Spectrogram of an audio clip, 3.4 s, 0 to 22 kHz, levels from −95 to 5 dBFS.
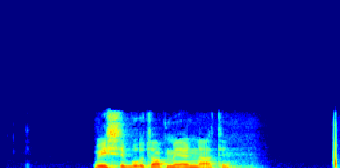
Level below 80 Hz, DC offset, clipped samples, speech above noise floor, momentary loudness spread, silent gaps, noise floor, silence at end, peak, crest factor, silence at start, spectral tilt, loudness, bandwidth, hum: -56 dBFS; under 0.1%; under 0.1%; 70 dB; 14 LU; none; -88 dBFS; 0.05 s; -2 dBFS; 20 dB; 0.95 s; -6.5 dB/octave; -18 LUFS; 7.8 kHz; none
